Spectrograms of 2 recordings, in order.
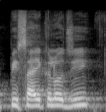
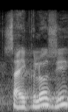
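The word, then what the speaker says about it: psychology: को पढ़ लेते हैं, वो पिसाइकोलॉजी या पसाइकोलॉजी कुछ अजीब तरह से पढ़ते हैं, जबकि ये होगा दोस्तों साइकोलॉजी, क्योंकि एन और एस के पहले पी साइलेंट होता है तो यहाँ पर हमारा एस आ रहा है दोस्तों।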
